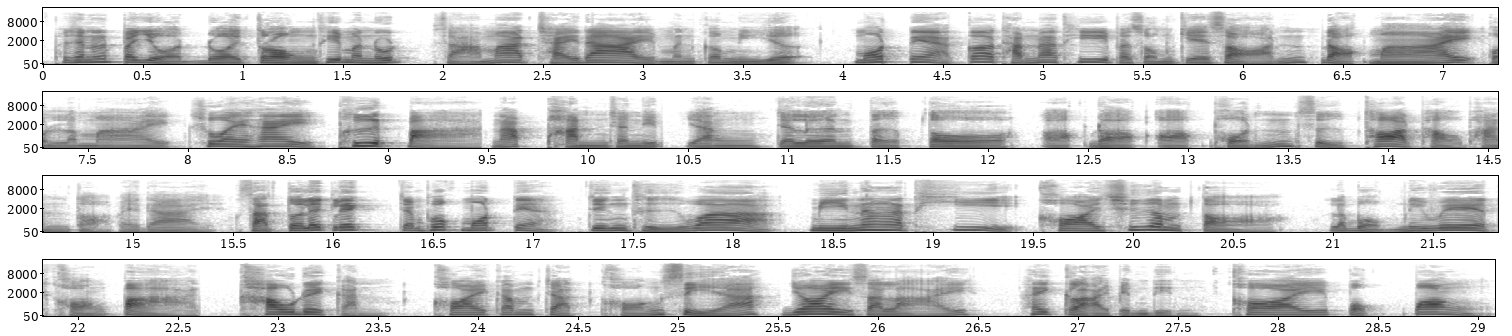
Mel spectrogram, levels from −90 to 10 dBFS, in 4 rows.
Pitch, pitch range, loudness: 135 Hz, 115-160 Hz, -26 LUFS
